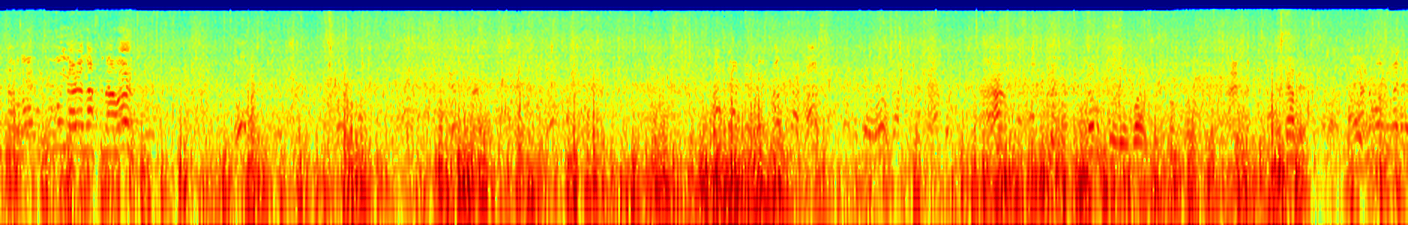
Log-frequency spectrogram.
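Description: Wind buffeting the microphone over open water in a gusting low rumble, with voices calling out now and then.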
